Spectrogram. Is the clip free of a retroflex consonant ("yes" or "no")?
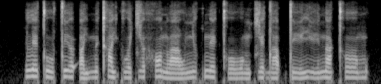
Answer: yes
